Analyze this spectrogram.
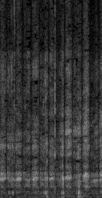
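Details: Beagle panting during a morning walk after spotting some grass, quick rhythmic breathy puffs repeating several times a second, steady and unbroken.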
